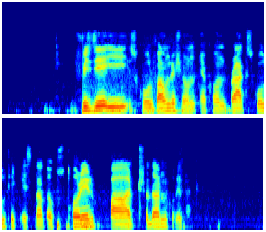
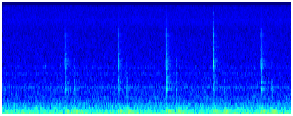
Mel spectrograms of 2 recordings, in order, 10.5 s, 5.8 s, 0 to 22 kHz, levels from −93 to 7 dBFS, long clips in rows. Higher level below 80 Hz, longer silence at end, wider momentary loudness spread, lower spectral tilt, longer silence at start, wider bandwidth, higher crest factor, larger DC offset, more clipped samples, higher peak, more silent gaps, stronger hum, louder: about the same, -54 dBFS vs -52 dBFS; first, 1.6 s vs 0 s; first, 17 LU vs 6 LU; first, -8 dB/octave vs -5.5 dB/octave; first, 1.6 s vs 0 s; second, 7.4 kHz vs 19 kHz; about the same, 18 dB vs 22 dB; neither; neither; first, -2 dBFS vs -26 dBFS; neither; neither; first, -19 LUFS vs -51 LUFS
